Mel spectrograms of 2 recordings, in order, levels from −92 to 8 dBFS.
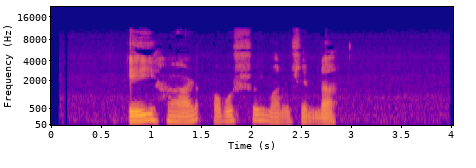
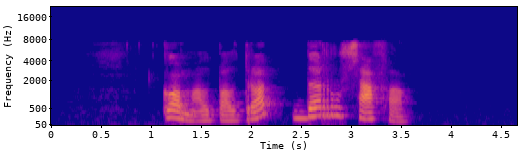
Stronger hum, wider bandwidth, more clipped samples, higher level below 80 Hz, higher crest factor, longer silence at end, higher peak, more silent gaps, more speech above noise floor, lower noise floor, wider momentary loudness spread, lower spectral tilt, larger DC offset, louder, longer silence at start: neither; first, 11.5 kHz vs 7.6 kHz; neither; first, -60 dBFS vs -76 dBFS; about the same, 24 dB vs 22 dB; about the same, 1.2 s vs 1.1 s; first, 0 dBFS vs -12 dBFS; neither; second, 34 dB vs 57 dB; second, -55 dBFS vs -88 dBFS; about the same, 10 LU vs 12 LU; first, -5.5 dB/octave vs -3 dB/octave; neither; first, -22 LUFS vs -32 LUFS; second, 0.75 s vs 1.1 s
